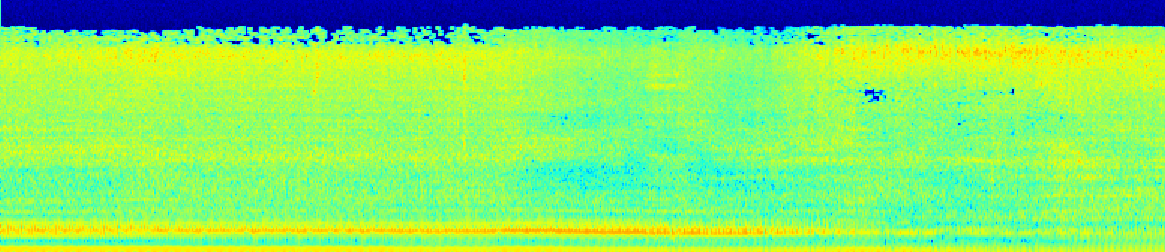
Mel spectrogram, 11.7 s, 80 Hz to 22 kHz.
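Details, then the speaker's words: 2011 Suzuki GSX-R600 with a new, fully charged battery, after replacing the faulty starter relay that caused starting problems. The engine fires and holds a steady, even idle with no clicking or stumbling; running normally. "we have it guys fix theory which is up and running"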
